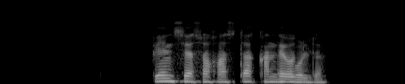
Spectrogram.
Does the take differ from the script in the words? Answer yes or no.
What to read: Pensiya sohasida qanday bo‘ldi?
no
